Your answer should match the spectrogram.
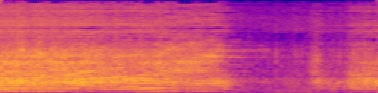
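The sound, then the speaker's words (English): A loud, throaty car engine roars and revs for a couple of seconds, then drops away quickly as the car takes off, leaving a lower rumble behind. “gripped the wheel harder, and we took off for Angelo's on Stoker Street.”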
